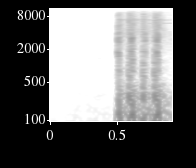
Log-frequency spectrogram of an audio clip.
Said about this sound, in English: So, we getting the gunshots. That's us as a whole, man. It's fucked up.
